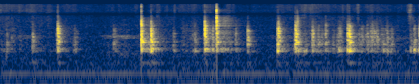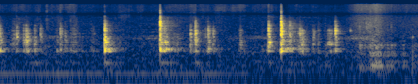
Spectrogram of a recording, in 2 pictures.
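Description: Engine oil dripping and splattering from the drain hole into a drain pan with a mesh screen, heard as irregular ticks and pats, as the drain plug comes free.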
